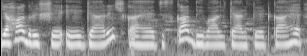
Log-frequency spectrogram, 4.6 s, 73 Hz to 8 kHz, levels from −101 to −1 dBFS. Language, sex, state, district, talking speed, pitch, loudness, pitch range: Hindi, female, Jharkhand, Ranchi, 145 wpm, 200 Hz, -18 LUFS, 190-225 Hz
